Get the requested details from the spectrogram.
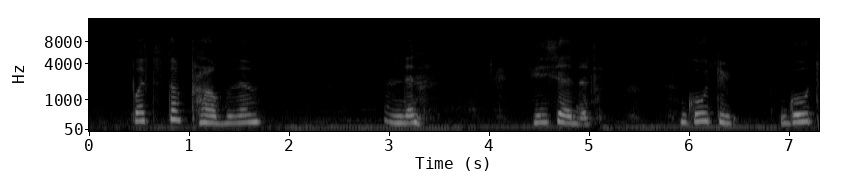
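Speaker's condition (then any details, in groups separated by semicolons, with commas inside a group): Cerebral palsy; present from birth, cannot walk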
